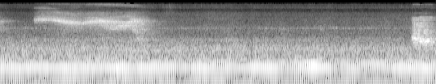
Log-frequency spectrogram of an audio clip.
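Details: Six-week-old puppies: a thin, high whine held for about a second, wavering slightly in pitch, then a short sharp cry at the very end, all over a steady low electrical hum indoors.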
